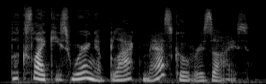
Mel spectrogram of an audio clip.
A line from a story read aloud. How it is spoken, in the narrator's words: Sammy whispered back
